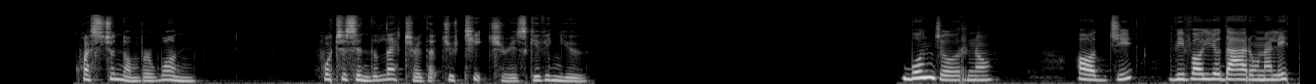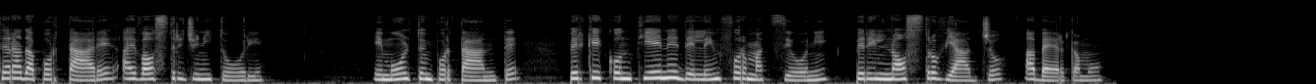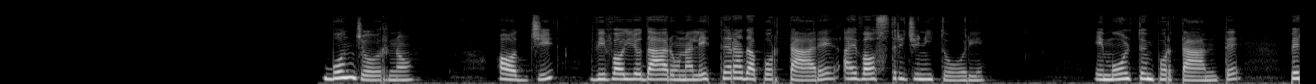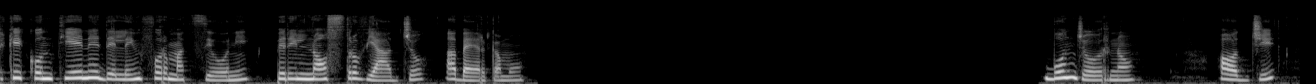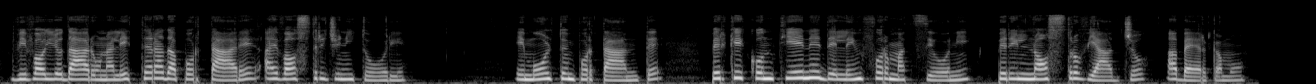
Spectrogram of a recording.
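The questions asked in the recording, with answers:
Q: What is in the letter that your teacher is giving you?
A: Important information about the trip to Bergamo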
